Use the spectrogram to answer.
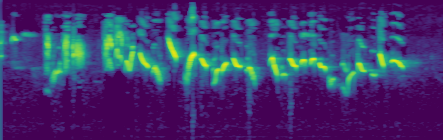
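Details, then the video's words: Chirping birds give a brisk medley: buzzy, high chirps first, then many quick whistled notes sliding downward and upward in close succession for about four seconds. No background noise is heard. "نصف ساعة من صوت العصافير الجميل ، Yarım saat kuş cıvıltısı ، Half an hour of birds chirping"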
